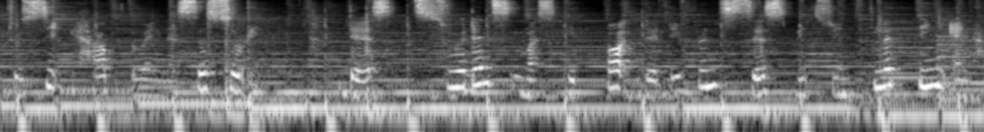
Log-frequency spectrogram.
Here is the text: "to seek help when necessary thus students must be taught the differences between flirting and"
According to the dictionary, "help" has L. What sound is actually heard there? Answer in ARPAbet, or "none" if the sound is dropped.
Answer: none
